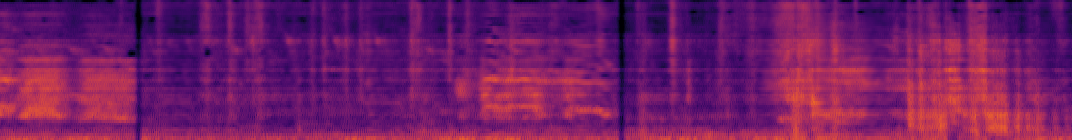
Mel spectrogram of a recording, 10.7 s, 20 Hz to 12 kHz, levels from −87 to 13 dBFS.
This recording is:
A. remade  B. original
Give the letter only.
A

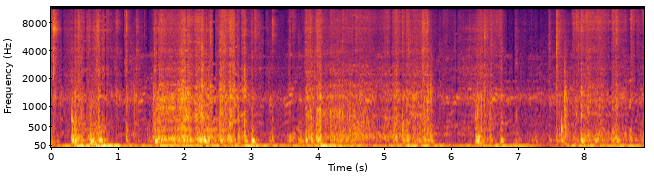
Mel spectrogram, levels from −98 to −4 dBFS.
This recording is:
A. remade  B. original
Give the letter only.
A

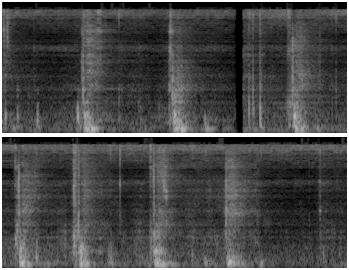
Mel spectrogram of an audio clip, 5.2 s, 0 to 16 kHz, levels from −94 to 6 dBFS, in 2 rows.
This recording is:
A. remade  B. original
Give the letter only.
A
